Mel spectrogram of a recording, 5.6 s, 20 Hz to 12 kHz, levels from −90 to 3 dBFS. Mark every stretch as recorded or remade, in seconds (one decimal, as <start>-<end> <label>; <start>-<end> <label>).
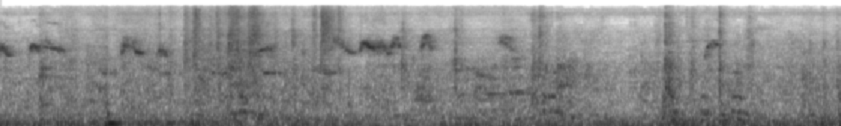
0.0-0.4 recorded; 0.4-3.5 remade; 3.5-5.6 recorded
